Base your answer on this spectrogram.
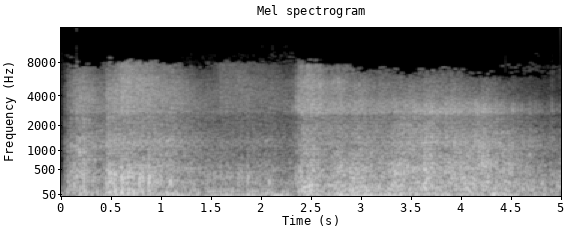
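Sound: thunder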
